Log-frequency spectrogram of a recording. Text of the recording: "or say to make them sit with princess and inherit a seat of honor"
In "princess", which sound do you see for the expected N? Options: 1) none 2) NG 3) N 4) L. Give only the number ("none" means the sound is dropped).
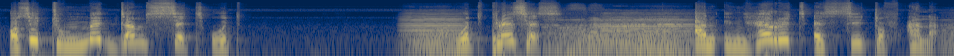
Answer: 3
